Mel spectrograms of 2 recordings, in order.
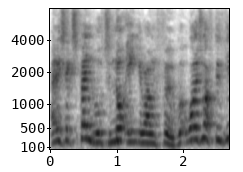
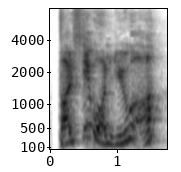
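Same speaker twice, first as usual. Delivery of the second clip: sing-song alien voice, pitch swooping and dipping; 3 semitones lower, 3 dB louder than usual. Speaking to someone who asks what he is doing, Yoda impression. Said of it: "It's Yoda".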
